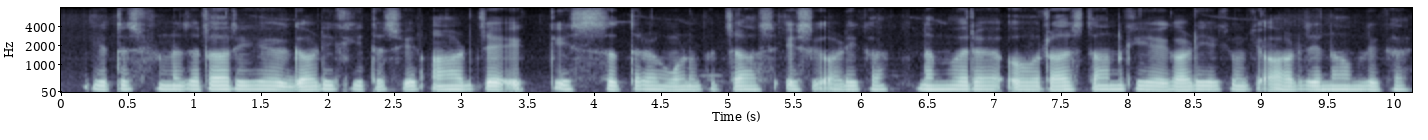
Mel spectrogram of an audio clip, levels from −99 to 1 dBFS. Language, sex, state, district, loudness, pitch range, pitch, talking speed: Marwari, male, Rajasthan, Nagaur, -17 LUFS, 125-135 Hz, 130 Hz, 170 wpm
